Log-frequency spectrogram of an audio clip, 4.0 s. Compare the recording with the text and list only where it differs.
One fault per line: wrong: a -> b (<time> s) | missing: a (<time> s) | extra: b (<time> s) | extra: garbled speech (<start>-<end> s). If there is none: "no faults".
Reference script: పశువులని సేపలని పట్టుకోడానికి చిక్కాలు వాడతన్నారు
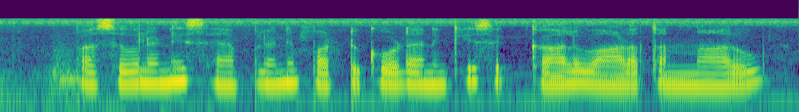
no faults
